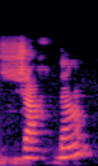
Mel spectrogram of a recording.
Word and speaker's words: jardin: And then we have the second word like jardin, so its pronunciation is like JHARDAN, jardin.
